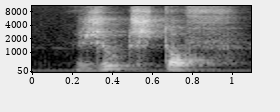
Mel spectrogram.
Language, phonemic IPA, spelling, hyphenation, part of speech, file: Dutch, /ˈzut.stɔf/, zoetstof, zoet‧stof, noun, Nl-zoetstof.ogg
- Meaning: sweetener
